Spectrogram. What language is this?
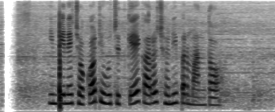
Javanese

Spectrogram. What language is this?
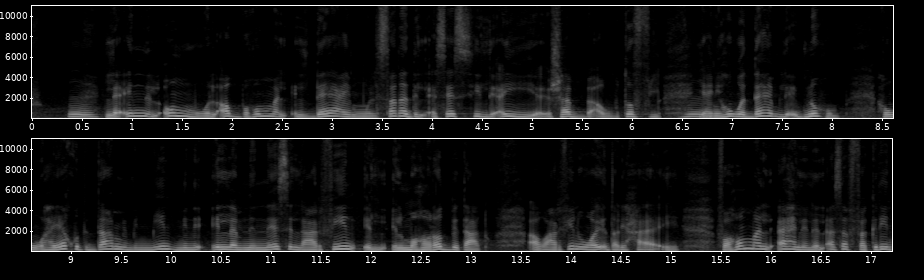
Arabic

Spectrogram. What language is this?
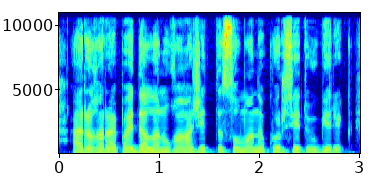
Kazakh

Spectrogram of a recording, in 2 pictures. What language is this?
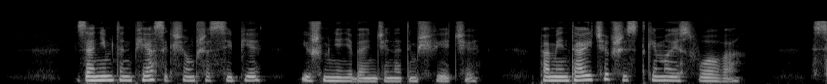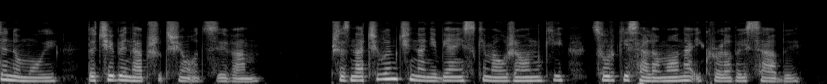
Polish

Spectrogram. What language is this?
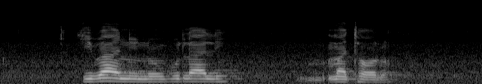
Xhosa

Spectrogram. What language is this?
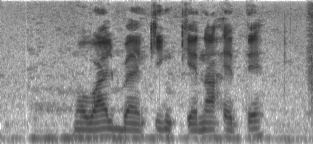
Maithili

